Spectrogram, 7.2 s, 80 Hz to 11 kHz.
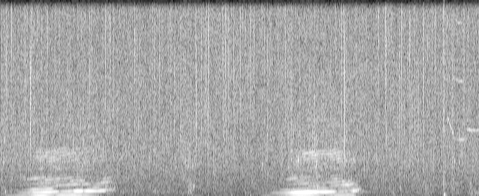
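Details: Humpback whale song recorded off Culebra, Puerto Rico, on 25 February 2022, singer roughly one to two miles away with at least a second whale present: two long rising, harmonic moans, about 1.5 s each, three seconds apart, over steady crackling rain-like hiss.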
